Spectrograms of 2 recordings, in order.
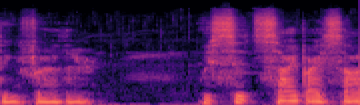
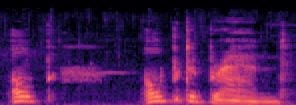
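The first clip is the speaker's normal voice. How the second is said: stammered start, then higher-pitched answer; raised voice; 8 semitones higher than usual. A narrator's reading. Terrified hiker repeating his home, raised voice. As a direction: push the place name out, frightened. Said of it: "raising his voice".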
